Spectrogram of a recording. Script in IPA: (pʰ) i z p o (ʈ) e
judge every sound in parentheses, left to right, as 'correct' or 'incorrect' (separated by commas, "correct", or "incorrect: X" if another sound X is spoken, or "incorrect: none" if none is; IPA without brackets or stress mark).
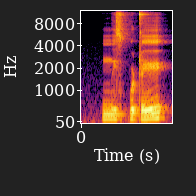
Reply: incorrect: m, correct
